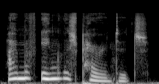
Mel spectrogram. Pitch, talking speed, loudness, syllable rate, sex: 225 Hz, 190 wpm, -15 LUFS, 6.5 syllables/s, female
